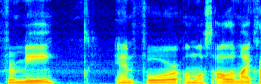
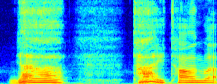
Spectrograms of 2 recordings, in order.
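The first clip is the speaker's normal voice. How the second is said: put-on high, loud, hurt, childlike pained complaining voice; 9 semitones higher, 6 dB louder than usual. Child in a Chinese-lesson dialogue complains to her mom, pained complaining. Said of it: "the pain in the child's voice".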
